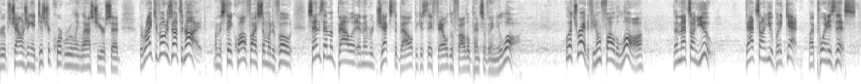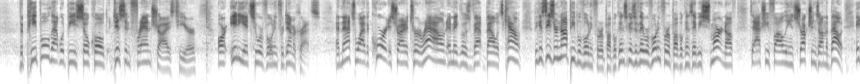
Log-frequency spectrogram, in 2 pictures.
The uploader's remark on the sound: LIVE from CPAC in Washington D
